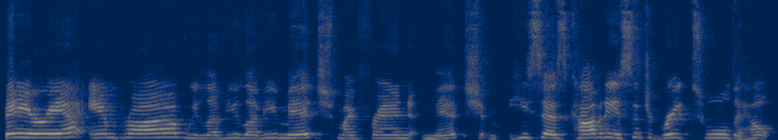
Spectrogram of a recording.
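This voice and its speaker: A woman hosting a casual live-stream conversation, animated and enthusiastic, with quick asides. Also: sits high. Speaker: host.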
